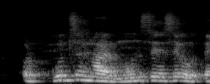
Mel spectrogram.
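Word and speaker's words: hormones: हार्मोन देखो सभी हम इसको हार्मोन्स बोलते हैं, यदि इसका शुद्ध उच्चारण करें तो हॉर्मोन्स होता है, हॉर्मोन्स।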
